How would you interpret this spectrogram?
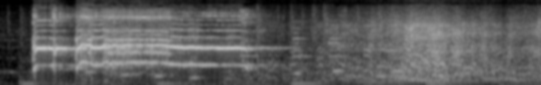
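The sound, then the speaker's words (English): A rooster named Charlie lets out one loud crow lasting about two seconds, its call strained and rising, followed by a rough, noisy hiss and rustle with no talking. “I told Charlie he could come in and crow the names.”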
